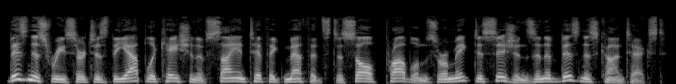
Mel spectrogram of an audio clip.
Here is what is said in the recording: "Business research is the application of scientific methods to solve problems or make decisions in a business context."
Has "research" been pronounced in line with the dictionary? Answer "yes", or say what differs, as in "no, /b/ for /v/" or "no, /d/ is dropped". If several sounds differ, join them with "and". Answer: yes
